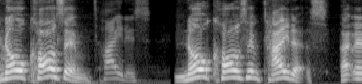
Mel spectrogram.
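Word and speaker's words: Tidus: I guess I pronounced his name wrong for the entire video. Yes. Titus.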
